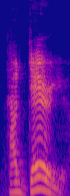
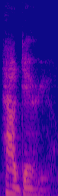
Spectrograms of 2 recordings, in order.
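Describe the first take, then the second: First: Indignant. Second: Near-silent, much softer how dare you; hushed fury. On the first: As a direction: land the word dare with force. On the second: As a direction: breathe the words out in disbelief. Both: Retold or imitated. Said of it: "raging on the inside".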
